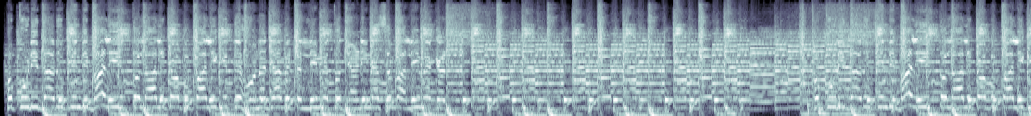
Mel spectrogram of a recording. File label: Dhol Mix Ringtone, Punjabi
